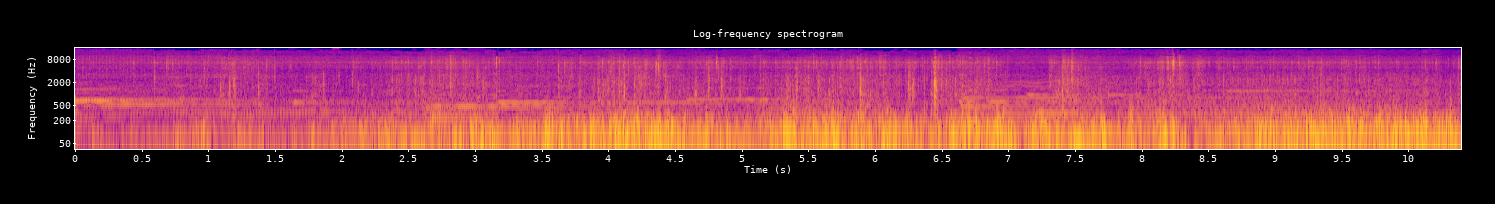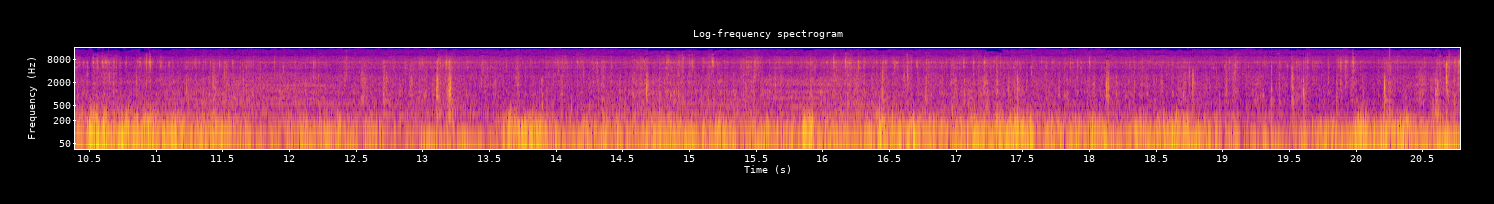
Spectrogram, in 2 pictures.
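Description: Wind rumbling on a helmet-mounted camera's microphone as a mountain bike runs fast down a rough, rocky dirt trail, with sharp knocks and rattles from the bike over stones.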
